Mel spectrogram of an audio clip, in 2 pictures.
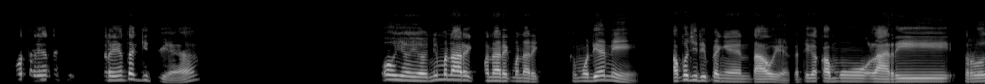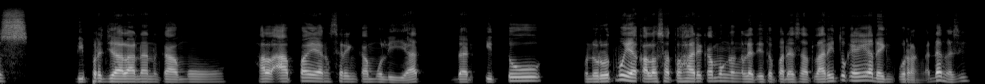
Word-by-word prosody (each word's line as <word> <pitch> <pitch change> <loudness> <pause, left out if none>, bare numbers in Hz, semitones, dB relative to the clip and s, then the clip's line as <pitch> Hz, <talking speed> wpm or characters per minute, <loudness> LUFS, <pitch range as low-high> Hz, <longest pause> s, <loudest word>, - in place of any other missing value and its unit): Oh, 245 - -4
ternyata 210 0 -5
gi 415 - -28 0.3
ternyata 195 +4 0
gitu 200 -4 -13
ya? 285 -7 -5 1.8
Oh, 225 - +3
ya 205 -3 +2
ya 175 -2 +4
ini 200 +6 -4
menarik 210 -4 +5
menarik 170 -2 +2
menarik. 145 -6 -3 0.3
Kemudian 165 +6 0
nih, 125 - -4 0.3
aku 215 +7 +4
jadi 200 -3 -1
pengen 135 -6 -3
tahu 125 -1 +4
ya, - - -8
ketika 150 +1 -4
kamu 145 -1 -1
lari 145 +2 +1
terus 145 +1 -1 0.4
diperjalanan 130 -2 +2
kamu, 120 +1 -3 0.3
hal 135 +1 +4
apa 140 +3 +3
yang 140 -2 +2
sering 130 -2 -7
kamu 125 -1 -4
lihat 110 -2 -3 0.2
dan 120 - -2 0.2
itu 170 +5 0 0.4
menurutmu 145 +11 +3
ya 170 -5 +7
kalau 135 -1 +4
1 140 0 -1
hari 140 +1 +2
kamu 155 +1 -2
enggak 140 -1 -3
ngelihat 125 -1 0
itu 130 - -2
pada 125 -2 0
saat 120 0 -3
lari 125 +4 +3
itu 195 +6 -4
kayaknya 180 0 +3
ada - - +4
yang 120 - -17
kurang, 110 -4 -4
ada 190 - +4
enggak 115 +5 -7
sih? - - -33
145 Hz, 165 wpm, -27 LUFS, 130-175 Hz, 1.8 s, ya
